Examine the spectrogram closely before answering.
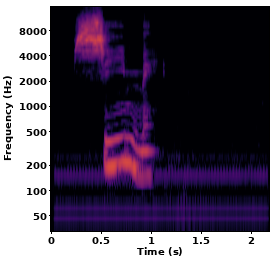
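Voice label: "simi", Icelandic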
